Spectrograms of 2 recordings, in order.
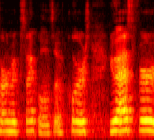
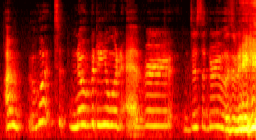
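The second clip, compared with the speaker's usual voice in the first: high mock self-righteous outrage; 8 semitones higher than usual. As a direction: huff it high, full of yourself. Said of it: "my self-righteousness".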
